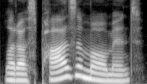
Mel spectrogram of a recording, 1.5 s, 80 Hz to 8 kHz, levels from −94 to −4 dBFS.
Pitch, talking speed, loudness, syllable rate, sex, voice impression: 205 Hz, 205 wpm, -15 LUFS, 5.2 syllables/s, female, feminine, slightly gender-neutral, adult-like, slightly middle-aged, tensed, slightly powerful, bright, slightly soft, clear, fluent, cool, intellectual, slightly refreshing, sincere, calm, friendly, slightly reassuring, slightly wild, lively, kind, slightly modest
